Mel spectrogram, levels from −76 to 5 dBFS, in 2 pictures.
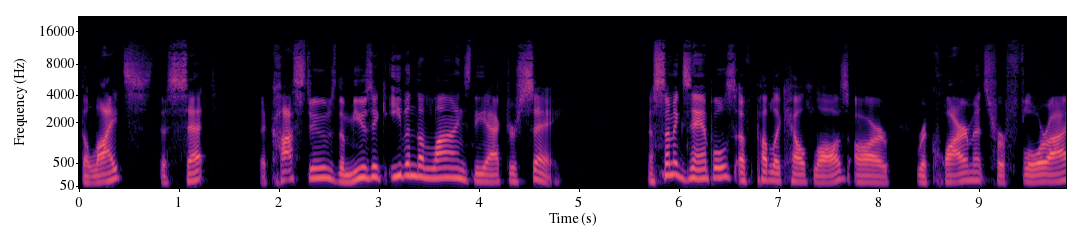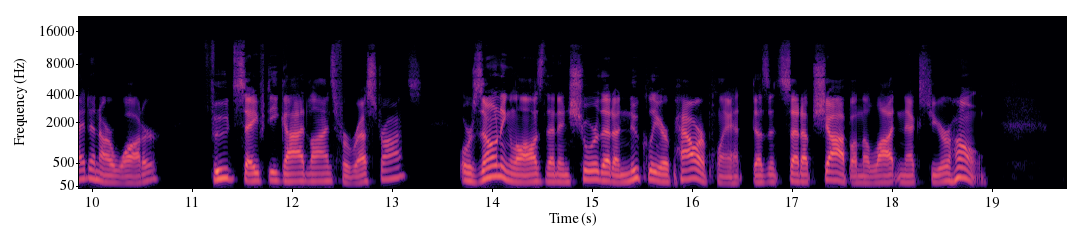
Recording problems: none

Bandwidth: 13.5 kHz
